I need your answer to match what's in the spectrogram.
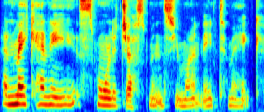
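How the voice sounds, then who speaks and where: A woman guiding a body scan meditation, speaking gently with frequent ums and some softly whispered phrases. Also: medium pitch, steady tone, measured pace, creaky, breathy edge. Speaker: breathwork and mindfulness teacher.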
